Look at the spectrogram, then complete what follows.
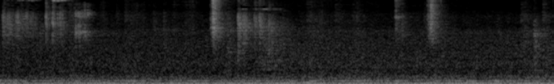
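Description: Indoor shooting range ambience: a steady low rumble, with a few faint sharp cracks about half a second in, twice around two seconds and twice around four seconds.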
